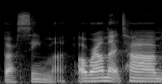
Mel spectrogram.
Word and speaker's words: Baseemah: phonetically for them because it's pretty much spelled the way that it's pronounced by Sema.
